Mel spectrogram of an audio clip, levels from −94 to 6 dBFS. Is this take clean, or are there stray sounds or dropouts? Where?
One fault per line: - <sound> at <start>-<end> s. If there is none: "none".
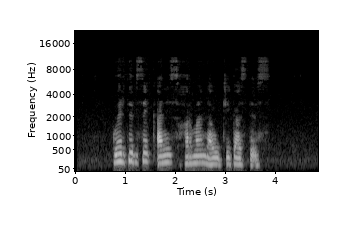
none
